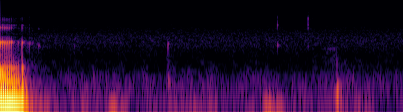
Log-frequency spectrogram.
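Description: A man's voice breaks off, then near quiet with a few faint, sharp clicks spread across the pause.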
